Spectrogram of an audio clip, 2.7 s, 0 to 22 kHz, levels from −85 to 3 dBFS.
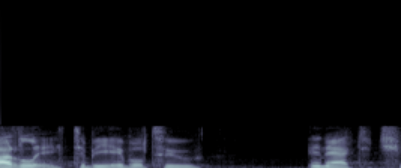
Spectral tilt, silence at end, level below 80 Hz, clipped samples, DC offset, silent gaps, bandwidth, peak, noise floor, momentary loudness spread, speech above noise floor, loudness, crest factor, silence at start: -8.5 dB/octave; 0 s; -70 dBFS; under 0.1%; under 0.1%; none; 5.8 kHz; -6 dBFS; -68 dBFS; 8 LU; 40 dB; -30 LUFS; 24 dB; 0 s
